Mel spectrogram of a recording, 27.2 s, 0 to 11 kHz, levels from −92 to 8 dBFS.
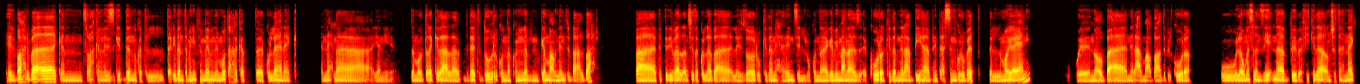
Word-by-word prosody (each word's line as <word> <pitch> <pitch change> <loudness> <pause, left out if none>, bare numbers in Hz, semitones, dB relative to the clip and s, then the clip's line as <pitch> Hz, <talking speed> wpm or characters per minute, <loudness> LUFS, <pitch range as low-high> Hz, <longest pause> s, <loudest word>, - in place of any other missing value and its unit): البحر 105 +5 +2
بقى 110 +1 +6
كان 80 -3 -4
صراحة 90 - -4
كان 85 -3 -6
لذيذ 85 +2 -1
جدًا 95 +1 0
وكانت 85 - -6
ال 80 -1 -5
تقريبًا 95 -2 +1
80% 95 +1 -1
من 95 -1 0
المتعة 95 +2 -1
كانت 80 -2 -3
كُلّها 90 +1 +1
هناك. 85 -1 -5 0.5
إن 80 +2 -3
إحنا 80 -3 -1
يعني 70 -3 -9 0.3
زي 85 - -2
ما 85 -1 +1
قُلت 80 - -3
لَك 90 0 +2
كده 90 -2 +4
على 80 -1 0
بداية 85 +2 +1
الضُهر 100 +5 +1
كنا 80 -1 -2
كُلّنا 85 +3 -1
بنتجمع 85 +2 0
وننزل 85 +1 -2
بقى - - 0
على - - -2
البحر، - - -1 0.7
فتبتدي 80 +2 +3
بقى 90 0 +4
الأنشطة 90 +1 -1
كلّها 85 0 -1
بقى 85 -1 0
الهزار 80 +2 -1
وكده 80 +2 -4
إن 80 - -1
إحنا 80 -1 -7
ننزل 80 0 -2
وكنا 80 0 -2
جايبين 85 +2 +2
معانا 85 -1 +3
ز 80 0 -3 0.2
كورة 90 0 +3
كده 90 +2 -1
بنلعَب 85 -2 0
بيها، 90 -2 +1
بنتقسم 80 +3 -1
جروبات 85 -1 0 0.2
في 80 - -4
المَيّة 80 +3 +2
يعني 105 - +2 0.9
ونقعُد 80 0 0
بقى 80 -2 +3
نلعَب 80 0 -1
مع 80 0 0
بعض 80 +1 -1
بالكورة. 85 -1 -1 0.6
ولو 85 +1 +2
مثلًا 95 -1 +1
زهقنا 90 +2 +2
بيبقى 85 -2 -2
في - - -6
كده 95 -2 +2
أنشطة 95 +2 -4
هناك، 90 +2 0
85 Hz, 155 wpm, -23 LUFS, 80-90 Hz, 0.9 s, بقى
